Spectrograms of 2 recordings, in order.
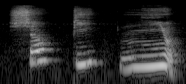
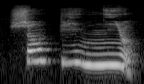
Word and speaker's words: champignons: la prononciation du GN le GN va bien se prononcer ni champignons c'est comme si j'entendais ni champignons voici pour quelques informations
